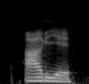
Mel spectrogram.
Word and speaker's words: Arye: Sì, ehm, ti dico il nome, Harry, non so se si legge Harry onestamente, A-R-Y-E, sarà Harry. A-R? – Y-E, Arie.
